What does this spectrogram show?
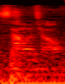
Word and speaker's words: Zalatel: Zalatel. Zalatel. Not Zalatel or Zalatel or No, rhymes Zalatel. Rhymes with what the hell?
